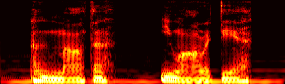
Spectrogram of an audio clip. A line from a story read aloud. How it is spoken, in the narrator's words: sighed Anthea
